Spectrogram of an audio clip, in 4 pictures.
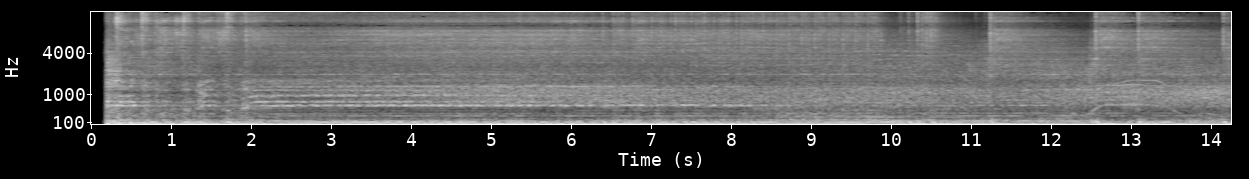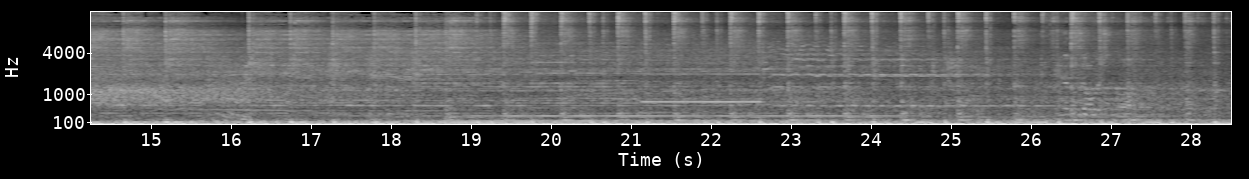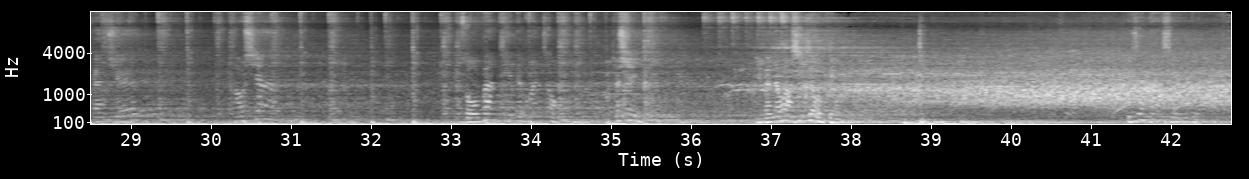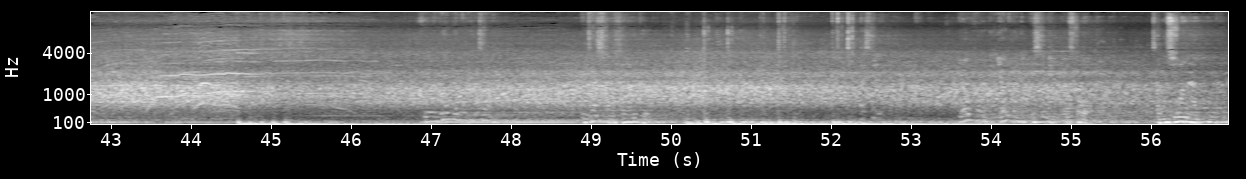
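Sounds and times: bass-heavy concert music: 0.1 - 56.9
crowd noise: 0.1 - 56.9.

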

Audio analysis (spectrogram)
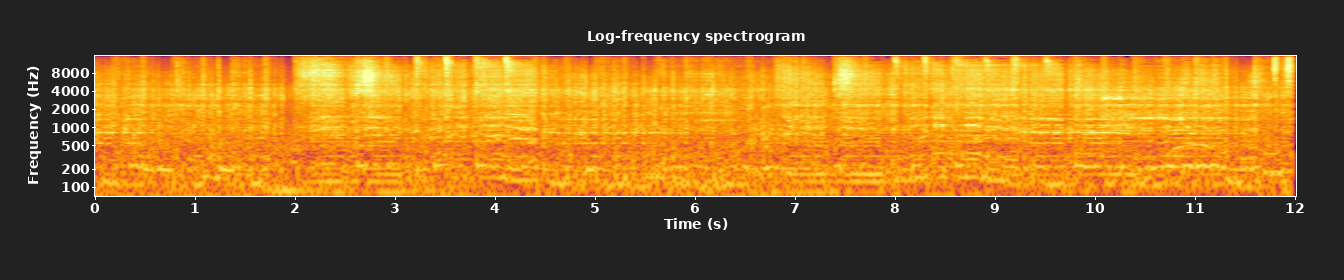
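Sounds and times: distorted electric guitars: 0.0 - 12.0
drum kit beat: 0.0 - 12.0.

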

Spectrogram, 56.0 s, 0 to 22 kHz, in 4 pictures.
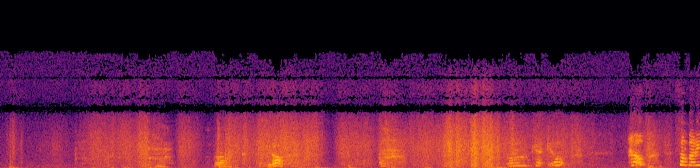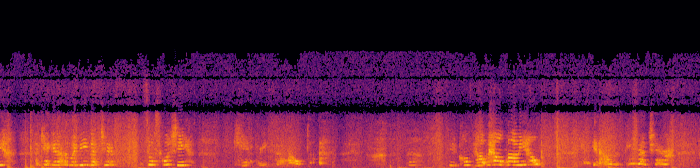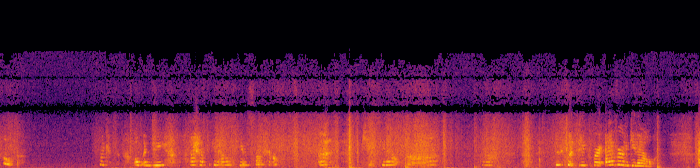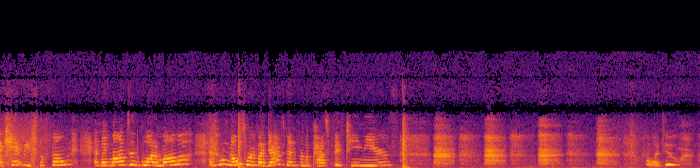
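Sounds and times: beanbag chair rustling: 0.0 - 11.8, 12.6 - 28.5, 29.8 - 43.4.

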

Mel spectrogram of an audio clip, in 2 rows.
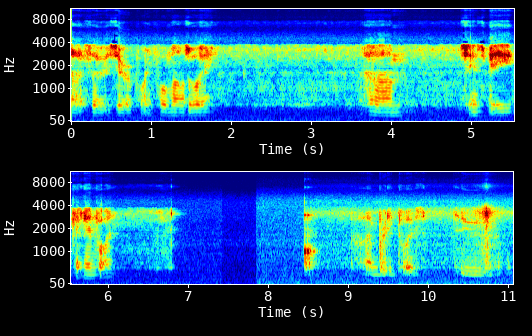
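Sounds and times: man's voice over radio: 0.0 - 1.9, 3.6 - 6.2, 9.0 - 11.0
radio static rush: 0.0 - 11.0.

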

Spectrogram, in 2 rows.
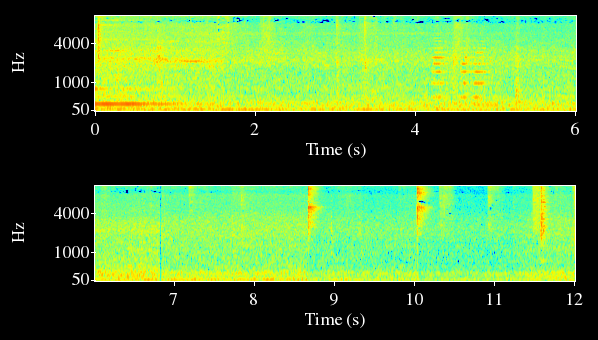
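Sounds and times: vehicle horn beeps: 0.0 - 1.6, 4.2 - 5.0.

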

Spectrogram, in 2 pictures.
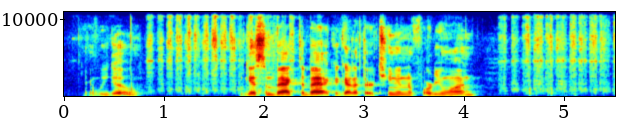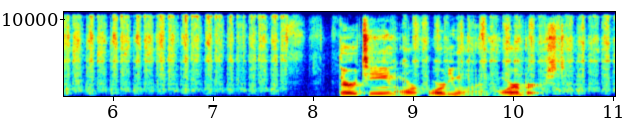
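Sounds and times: coin scraping scratch-off ticket: 0.8 - 2.0, 8.9 - 11.0.

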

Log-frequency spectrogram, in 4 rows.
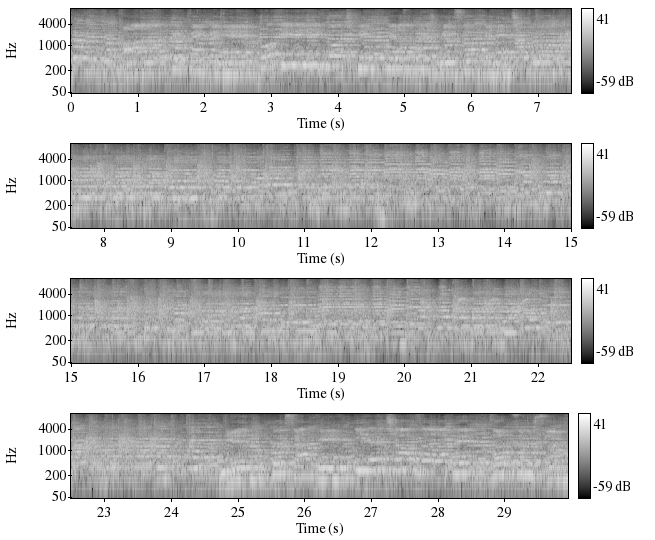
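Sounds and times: button accordion folk tune: 0.0 - 29.9.

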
